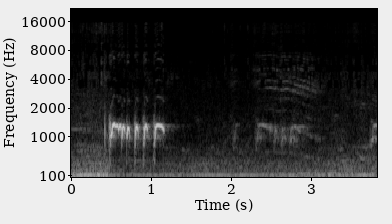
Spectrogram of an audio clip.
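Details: Local zebra dove with a strong voice, calling to rile rivals: one crisp phrase of five rapid hooting coos, then quieter faint notes and steady low hum.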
